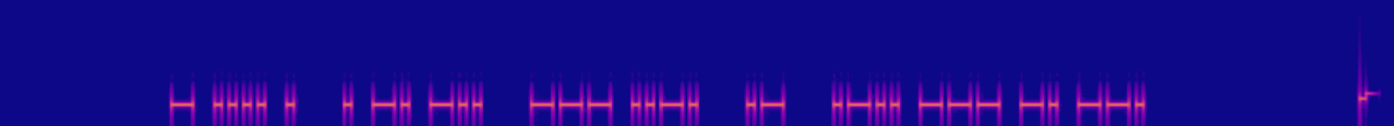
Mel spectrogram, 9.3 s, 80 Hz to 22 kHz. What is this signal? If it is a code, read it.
Morse code, heard as a keyed tone, about 25 wpm, 700 Hz. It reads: THE END OF A LONG
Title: Sets of 5 Words Encore2 25wpm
